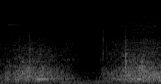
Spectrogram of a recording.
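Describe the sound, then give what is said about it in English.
A drawer is slid open to find keys, with a soft wooden scrape, a brief pause, then another rumble with faint rattling of contents inside, fairly quiet. “I think they're in this drawer. Here they are. Here are the keys.”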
